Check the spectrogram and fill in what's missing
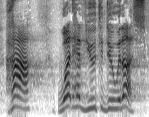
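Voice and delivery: demon's loud cry, read out dramatically; crying out loudly. A narrator's reading. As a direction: cry it out slowly and forcefully, as scripture narration. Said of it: "he cried out in a loud voice".

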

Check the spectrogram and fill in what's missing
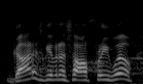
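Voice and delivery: ordinary talk, nothing marked

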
